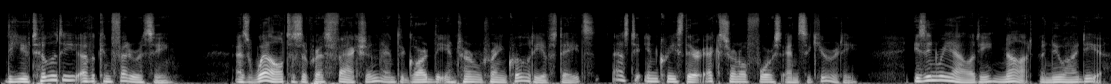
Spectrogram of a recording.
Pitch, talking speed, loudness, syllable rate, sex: 120 Hz, 180 wpm, -19 LUFS, 6.1 syllables/s, male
